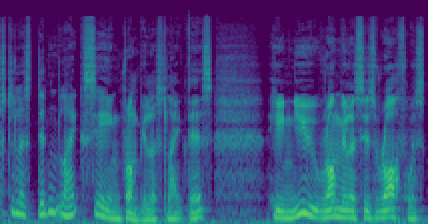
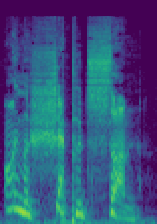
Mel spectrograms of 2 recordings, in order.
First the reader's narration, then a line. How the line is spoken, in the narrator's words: he spat bitterly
